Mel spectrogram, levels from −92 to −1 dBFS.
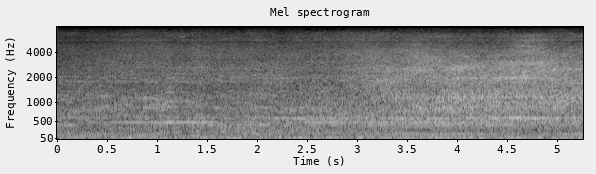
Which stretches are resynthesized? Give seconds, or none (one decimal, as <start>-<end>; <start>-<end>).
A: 0.0-2.5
